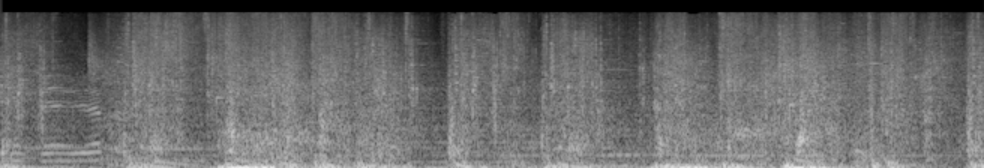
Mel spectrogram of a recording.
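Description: Weapons clash and flesh is struck in a quick fight.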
